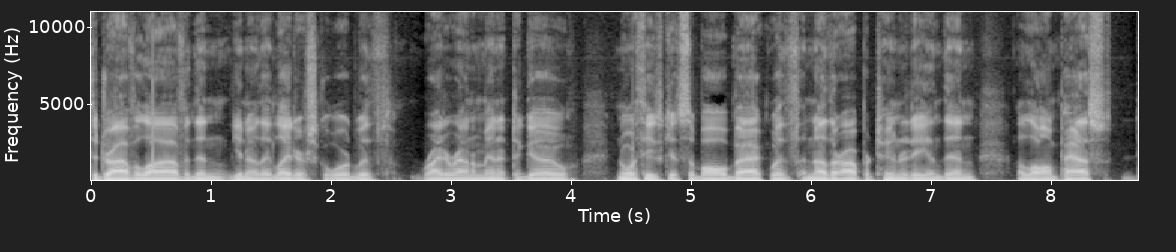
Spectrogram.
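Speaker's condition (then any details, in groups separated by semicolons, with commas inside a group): No condition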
